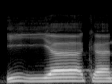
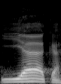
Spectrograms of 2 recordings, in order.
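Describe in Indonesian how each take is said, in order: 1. Bunyi y dobel dan ditahan. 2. Bunyi y tunggal dan pendek.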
